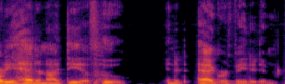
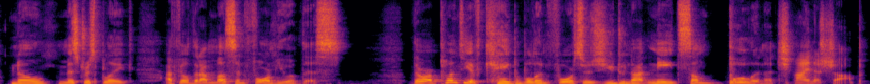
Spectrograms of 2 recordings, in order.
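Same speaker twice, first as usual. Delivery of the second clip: high, coldly emphatic objection; cold derision; 8 semitones higher than usual. A narrator's reading. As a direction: object with cold, lofty disdain. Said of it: "Mandrake chuckled coldly".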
